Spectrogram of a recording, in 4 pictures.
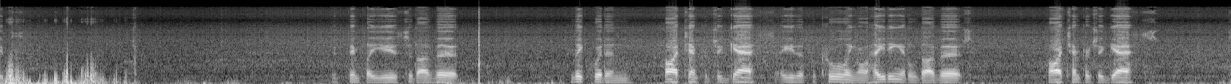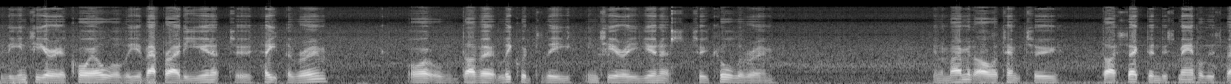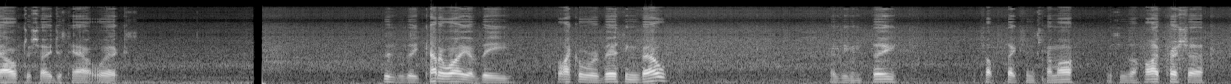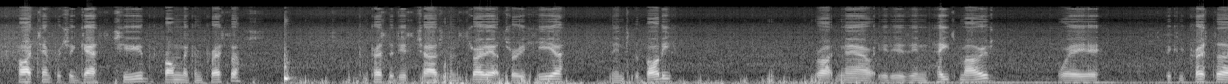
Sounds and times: Speech: 0:00.0 - 0:00.3, 0:03.3 - 0:04.6, 0:05.7 - 0:09.8, 0:10.5 - 0:11.6, 0:12.3 - 0:15.6, 0:16.4 - 0:20.1, 0:21.6 - 0:26.0, 0:28.4 - 0:31.4, 0:32.9 - 0:33.6, 0:34.4 - 0:39.6, 0:40.5 - 0:43.7, 0:45.1 - 0:46.9, 0:47.5 - 0:48.0, 0:48.6 - 0:49.2.

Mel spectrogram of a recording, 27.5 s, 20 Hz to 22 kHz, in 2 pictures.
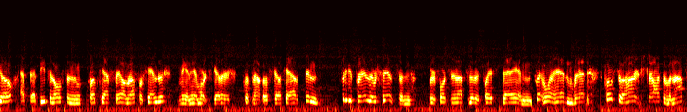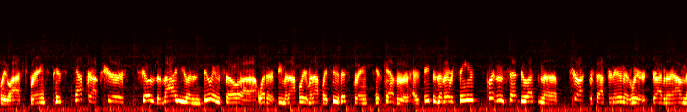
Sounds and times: Music: 0:00.0 - 0:27.4
Speech: 0:00.0 - 0:27.4.

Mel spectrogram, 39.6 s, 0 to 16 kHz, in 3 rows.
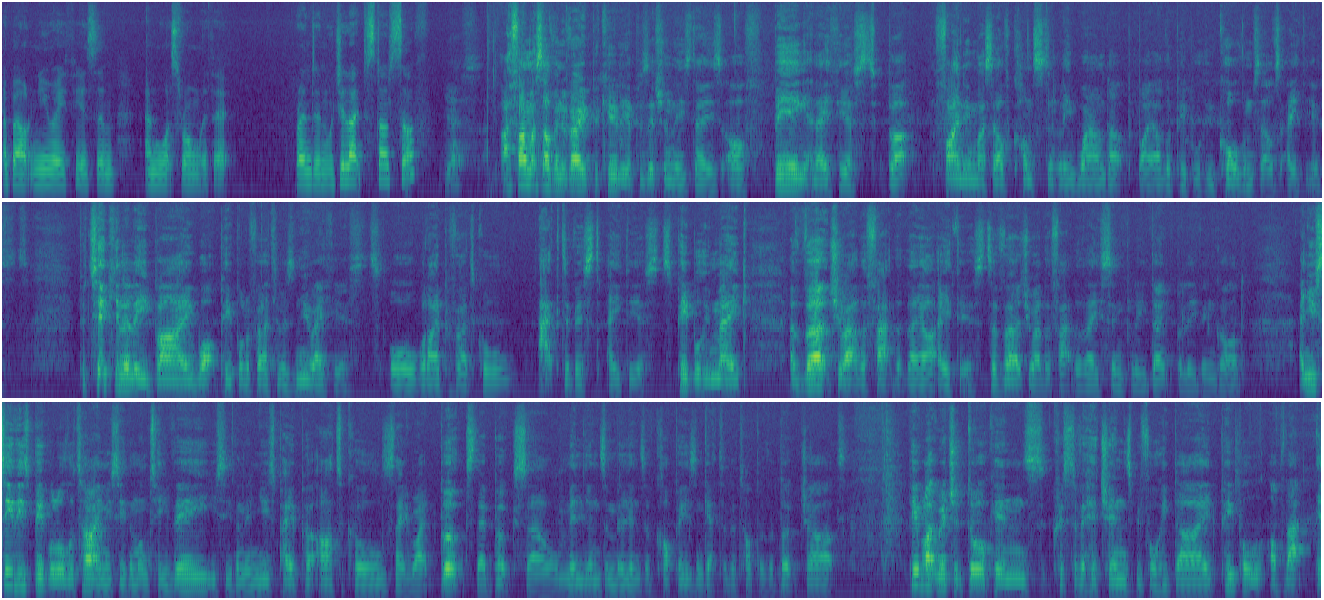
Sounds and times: Speech: 0:03.0 - 0:13.3, 0:14.0 - 0:25.6, 0:26.2 - 0:34.8, 0:35.5 - 0:39.5.

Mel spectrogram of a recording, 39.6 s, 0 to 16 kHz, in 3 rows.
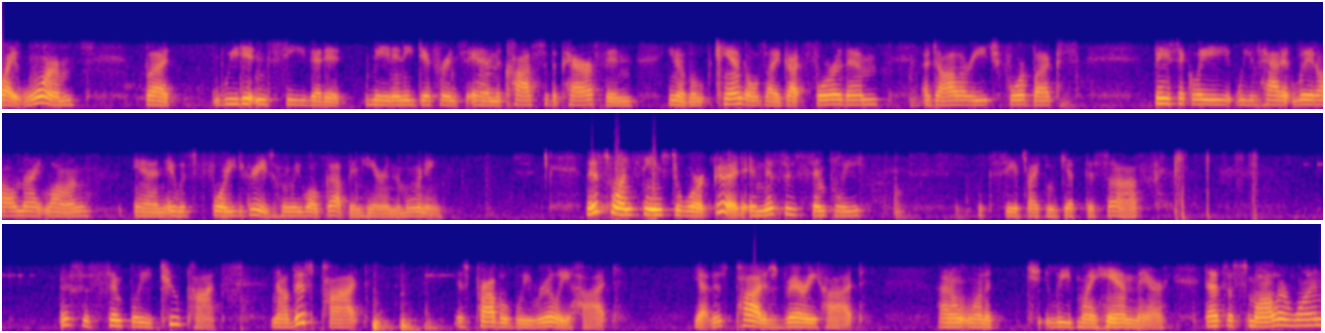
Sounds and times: Speech: 0:00.0 - 0:00.8, 0:01.4 - 0:10.8, 0:11.6 - 0:17.7, 0:19.1 - 0:21.9, 0:23.0 - 0:24.8, 0:27.0 - 0:30.1, 0:31.0 - 0:32.7, 0:33.4 - 0:35.1, 0:35.8 - 0:39.6
Inside, small room: 0:00.0 - 0:39.6.

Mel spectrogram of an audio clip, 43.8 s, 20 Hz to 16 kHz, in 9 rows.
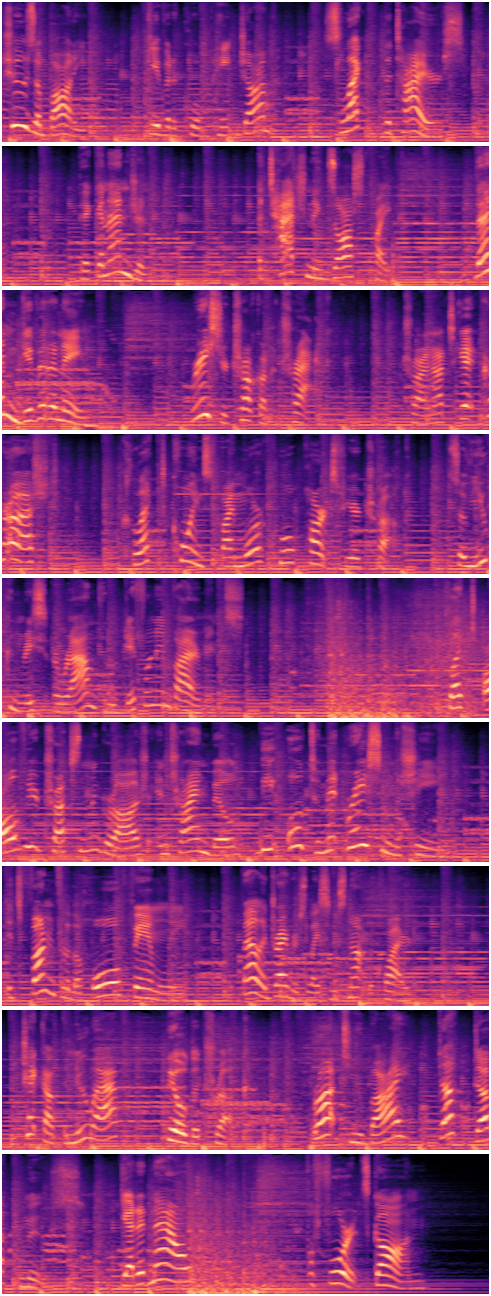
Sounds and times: Speech: 0:00.0 - 0:02.7, 0:03.3 - 0:04.6, 0:05.6 - 0:06.4, 0:07.4 - 0:08.8, 0:09.6 - 0:10.7, 0:11.6 - 0:13.0, 0:13.8 - 0:15.2, 0:15.8 - 0:18.6, 0:19.2 - 0:21.9, 0:23.9 - 0:33.4, 0:34.3 - 0:36.5, 0:37.2 - 0:40.9, 0:42.0 - 0:43.2
Music: 0:00.0 - 0:43.8.

